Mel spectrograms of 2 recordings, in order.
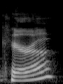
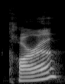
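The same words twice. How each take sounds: First: The first syllable does not sound like 'car'. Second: The first syllable sounds like 'car'. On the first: The speaker calls it wrong. "my whole life I've been called Kara" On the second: The speaker calls it right. "when it's pronounced Kara"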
